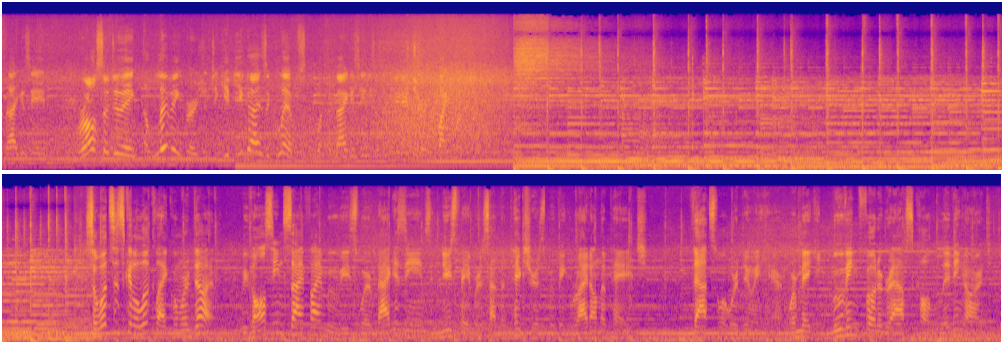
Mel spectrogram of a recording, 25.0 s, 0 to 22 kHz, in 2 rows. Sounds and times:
Speech: 0.0 - 5.7, 13.6 - 24.9
Music: 0.0 - 24.9.

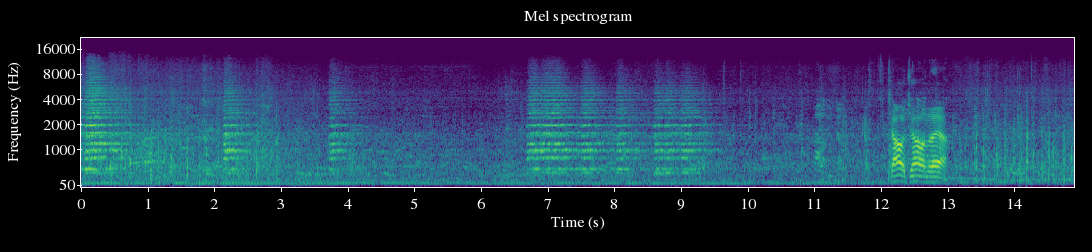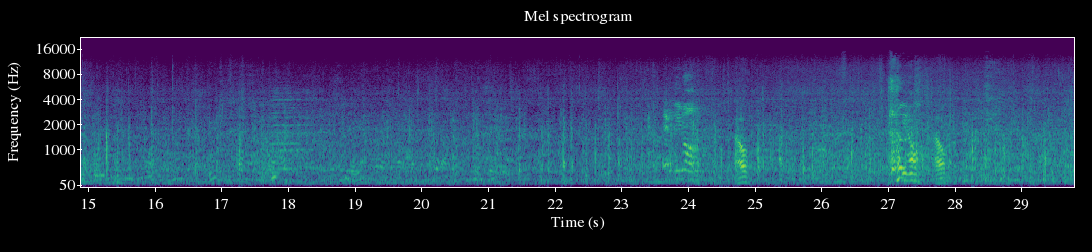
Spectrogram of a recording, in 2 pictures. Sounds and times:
Outside, urban or manmade: 0.0 - 29.8
Run: 0.0 - 29.8.

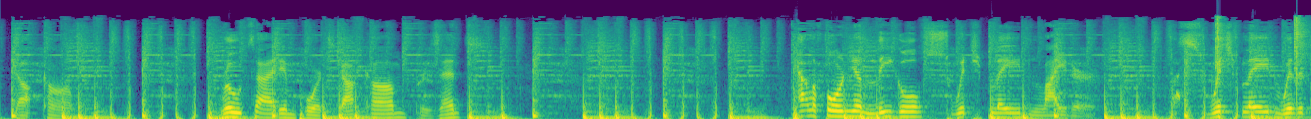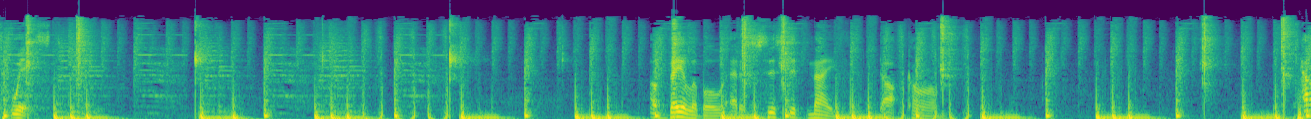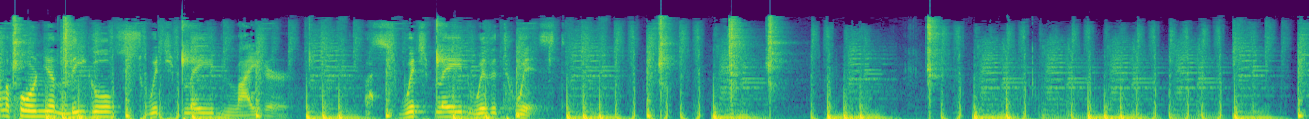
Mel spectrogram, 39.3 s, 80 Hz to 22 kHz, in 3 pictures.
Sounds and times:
Music: 0.0 - 39.3
Speech: 0.1 - 0.8, 2.2 - 4.8, 7.9 - 11.0, 11.7 - 13.6, 19.6 - 22.6, 26.1 - 29.2, 29.8 - 31.9.

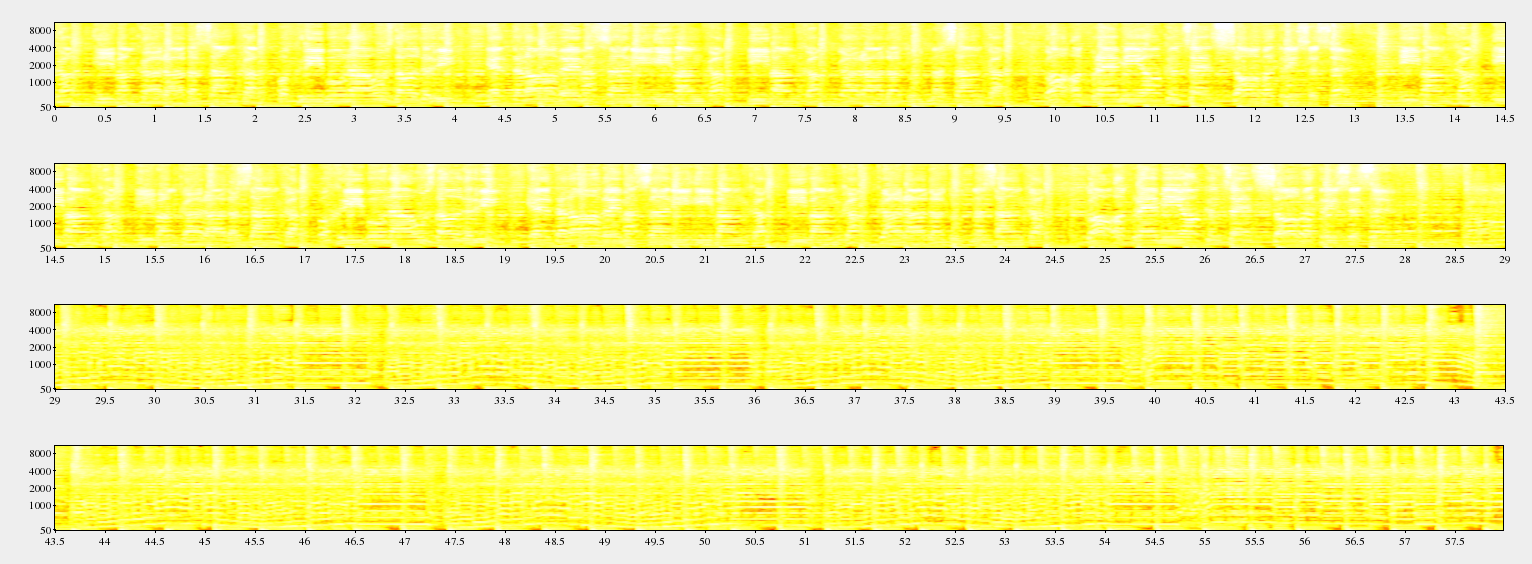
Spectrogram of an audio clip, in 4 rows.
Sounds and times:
Music: 0.0 - 57.9.

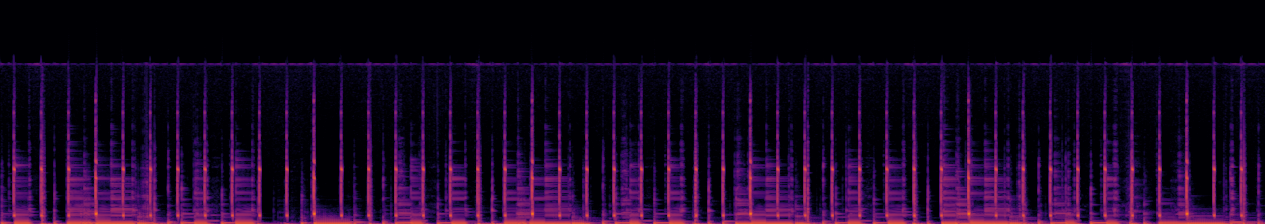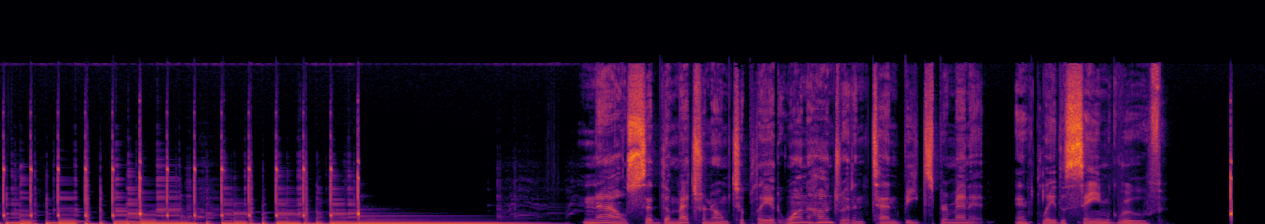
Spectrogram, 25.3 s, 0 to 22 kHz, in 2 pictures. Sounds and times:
Bass guitar: 0.0 - 18.6
Speech: 18.5 - 24.4.

